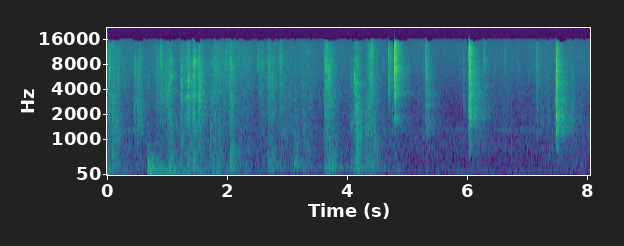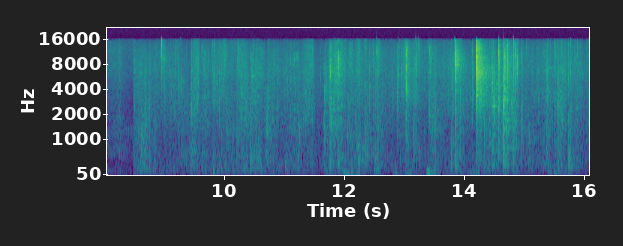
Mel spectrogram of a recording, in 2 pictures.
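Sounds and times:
footsteps crunching on dry debris: 8.5s - 16.0s
sharp cracks: 11.8s - 16.0s.

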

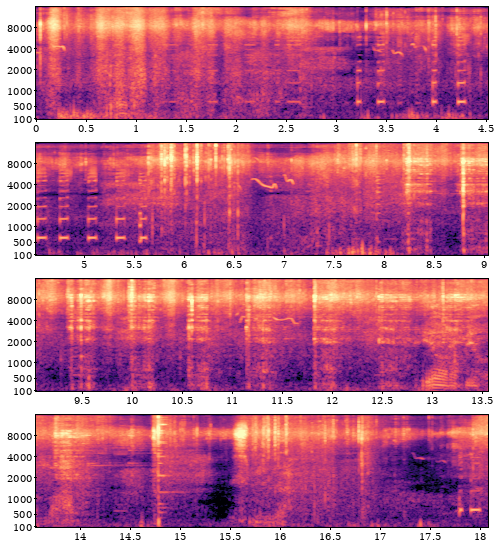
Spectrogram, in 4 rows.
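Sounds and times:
metal detector beeping: 1.3s - 5.9s, 17.6s - 18.0s
pick chopping into stony soil: 7.8s - 14.0s.

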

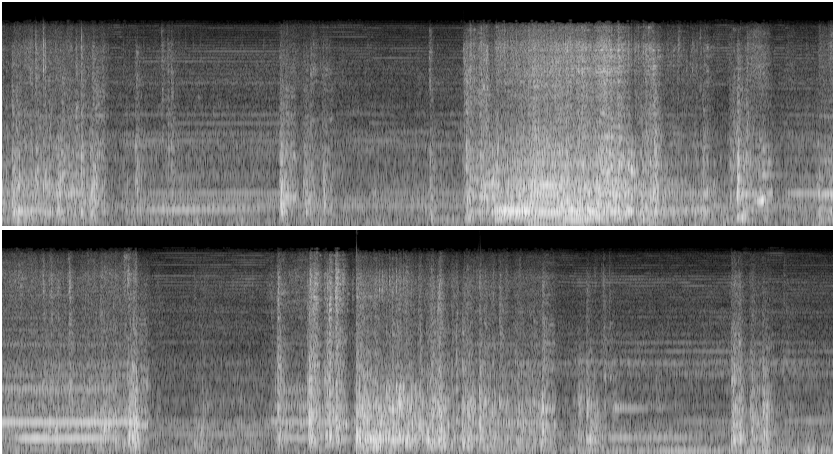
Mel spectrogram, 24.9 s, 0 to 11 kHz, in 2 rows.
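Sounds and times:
machine whine: 0.0s - 24.9s
motor hum: 0.0s - 24.9s
loud rattling vibration: 6.8s - 10.9s.

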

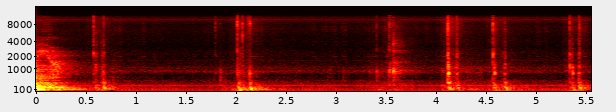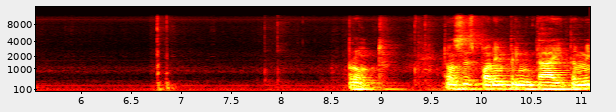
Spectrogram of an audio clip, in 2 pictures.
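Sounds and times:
computer keyboard keystrokes: 0.5s - 0.8s, 1.8s - 2.3s, 3.4s - 5.6s, 6.7s - 7.0s.

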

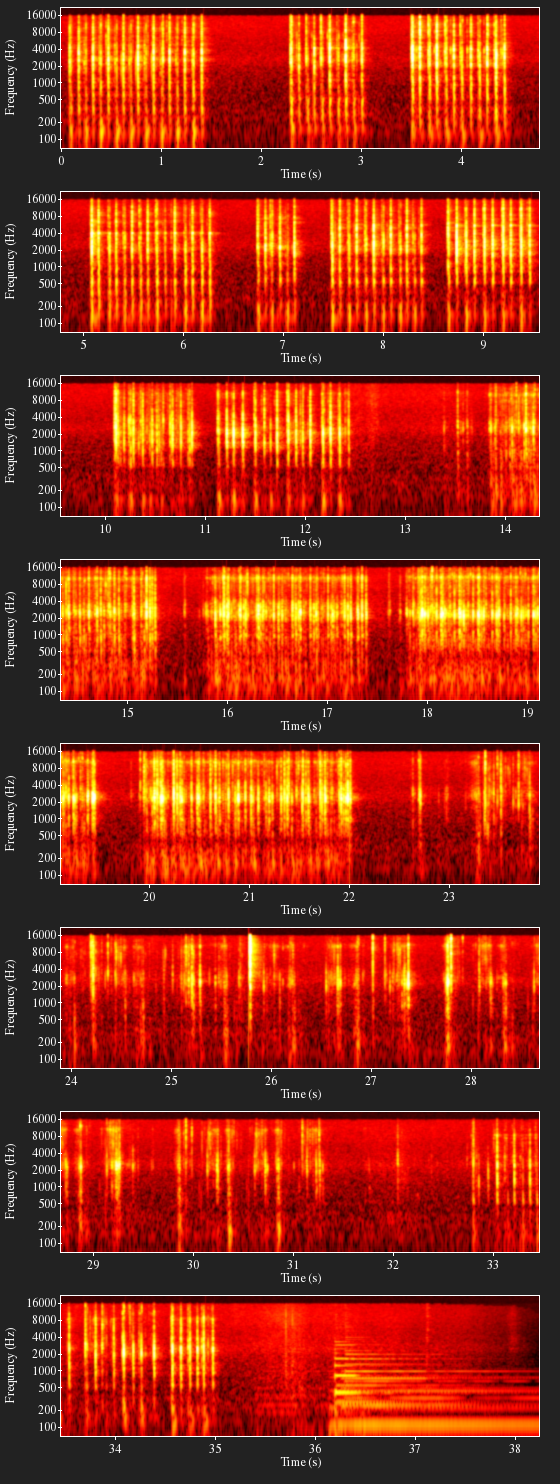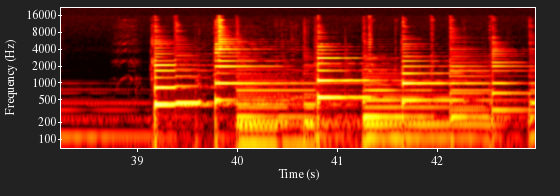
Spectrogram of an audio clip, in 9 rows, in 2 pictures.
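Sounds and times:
typing on mechanical keyboard: 0.0s - 1.5s, 2.3s - 4.5s, 5.1s - 12.5s, 13.4s - 31.4s, 32.8s - 35.1s.

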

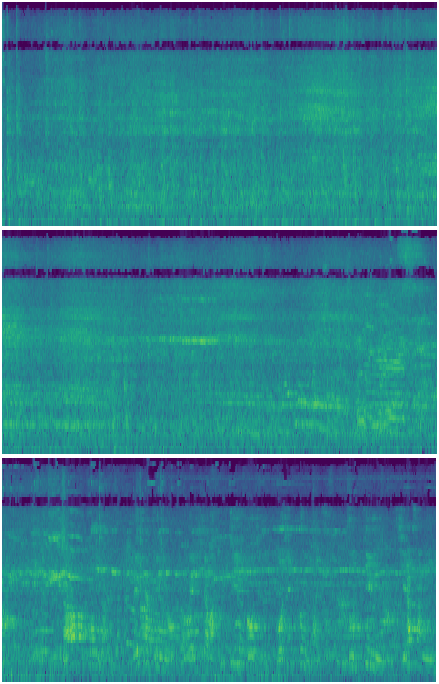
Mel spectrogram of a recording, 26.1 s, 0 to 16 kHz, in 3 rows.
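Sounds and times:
train wheels rumbling: 0.0s - 25.3s
wheels squealing on rail: 5.4s - 7.2s, 8.2s - 25.4s.

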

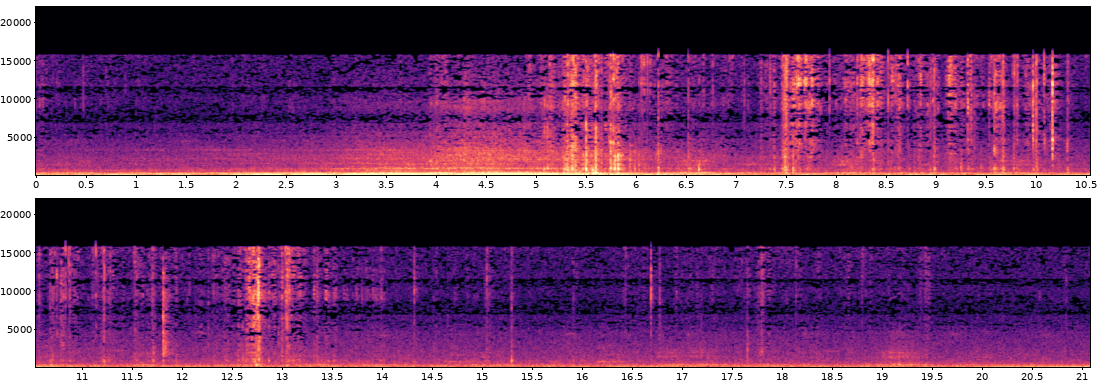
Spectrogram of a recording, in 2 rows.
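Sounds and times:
paper and cardboard crinkling: 4.9s - 14.0s.

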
